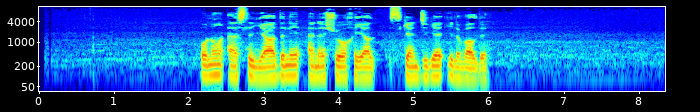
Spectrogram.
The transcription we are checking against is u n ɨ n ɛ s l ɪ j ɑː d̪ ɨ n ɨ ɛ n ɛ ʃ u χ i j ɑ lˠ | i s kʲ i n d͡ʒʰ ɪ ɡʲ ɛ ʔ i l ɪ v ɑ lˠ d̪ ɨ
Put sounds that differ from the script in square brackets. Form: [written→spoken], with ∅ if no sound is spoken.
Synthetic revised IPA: u n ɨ [n→ŋ] ɛ s l ɪ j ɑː d̪ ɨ n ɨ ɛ n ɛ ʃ u χ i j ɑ lˠ | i s kʲ [i→ɛ] n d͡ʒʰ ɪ ɡʲ ɛ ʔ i l ɪ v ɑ lˠ d̪ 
